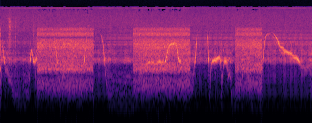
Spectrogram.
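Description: Bursts of radio-like static hiss, each about a second long, with whistling tones sweeping up and down between them, like a radio being tuned between stations.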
